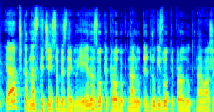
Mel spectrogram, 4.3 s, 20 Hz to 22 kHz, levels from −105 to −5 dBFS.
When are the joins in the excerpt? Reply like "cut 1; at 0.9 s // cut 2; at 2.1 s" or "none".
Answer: none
